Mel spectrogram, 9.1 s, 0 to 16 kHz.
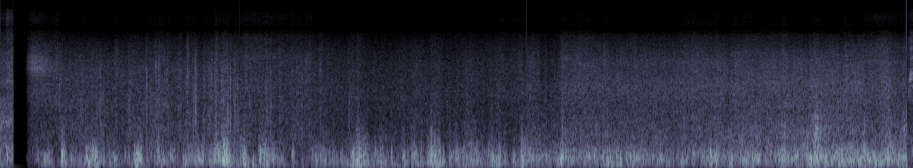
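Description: Strong gusting wind roars at a mountain summit camp in a forecast 50 mph storm, buffeting continuously and loudly with broadband rushing and rumbling that never lets up, no voices present.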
